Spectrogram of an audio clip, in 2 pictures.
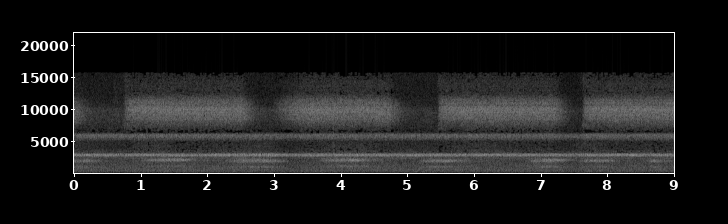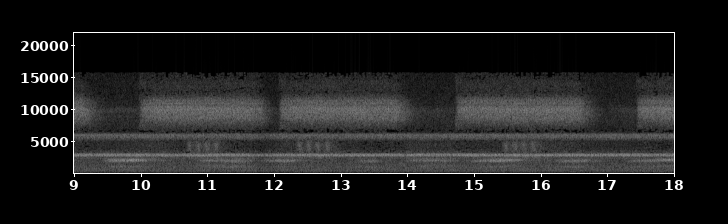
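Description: Chorus of night insects: two steady high-pitched trills, a higher buzz that comes and goes in pulses of about a second, and softer scattered chirps.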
